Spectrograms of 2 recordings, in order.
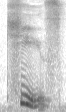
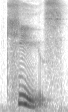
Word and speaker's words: keys: our pronunciation lost lost keys keys remember this s makes the z sound Keys good and traveled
